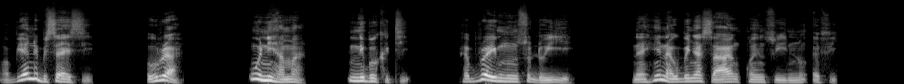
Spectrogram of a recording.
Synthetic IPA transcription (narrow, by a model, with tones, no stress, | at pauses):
ɔ˨ba˦nʊ̃˦bi˨sa˦˨ɛ˨sḛ˨ | o˨wu˦a˨ | wʊ̃˦nĩ˦ɦã˨mã̰˨ | n̩˦nĩ˦bo˦kʰi˨tʰi˨ | hæ˨bɾa˦ji˦mʊ̃˦n̩˦sʊ˦dɔ˨i˦jḛ˨ | nã˨ɦɪ̃˦nã˨wo˦bɛ˦ɲã˦saː˨˦ŋ̩˦kʷʰã˦n̩˦sʊ˦i˨˦nʊ̃˦ʔæ˦fḭ˨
